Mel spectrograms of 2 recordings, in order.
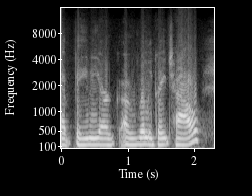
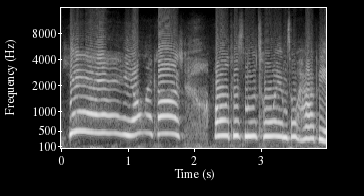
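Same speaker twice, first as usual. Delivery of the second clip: put-on high squeaky delighted baby, slow on oh my gosh; 13 semitones higher, slower than usual. Vlogger voicing a baby thrilled with a new toy, high squeaky delight.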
